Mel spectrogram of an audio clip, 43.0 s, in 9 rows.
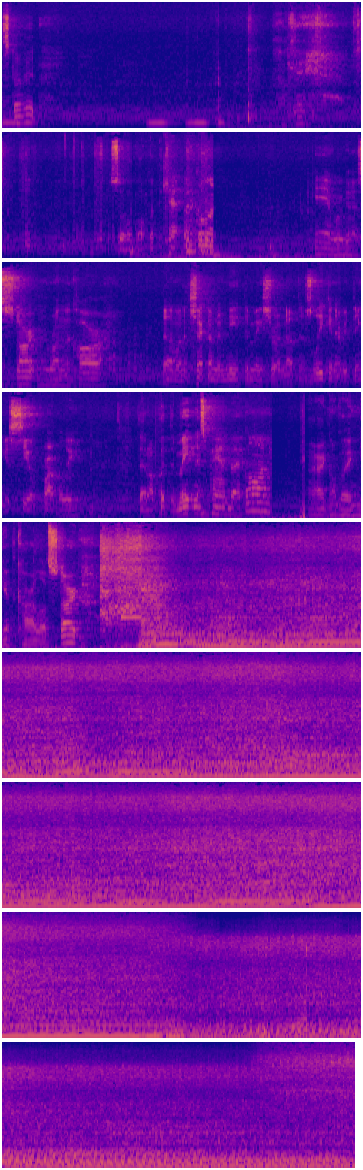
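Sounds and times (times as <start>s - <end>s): car engine idling: 20.4s - 43.0s.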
